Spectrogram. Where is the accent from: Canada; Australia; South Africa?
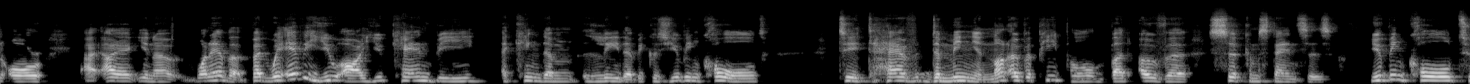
South Africa; accent: South African; moved away as an adult; now in United States; I'm South African. That's why I have this accent. I don't have American accent. Came to America 2 years ago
